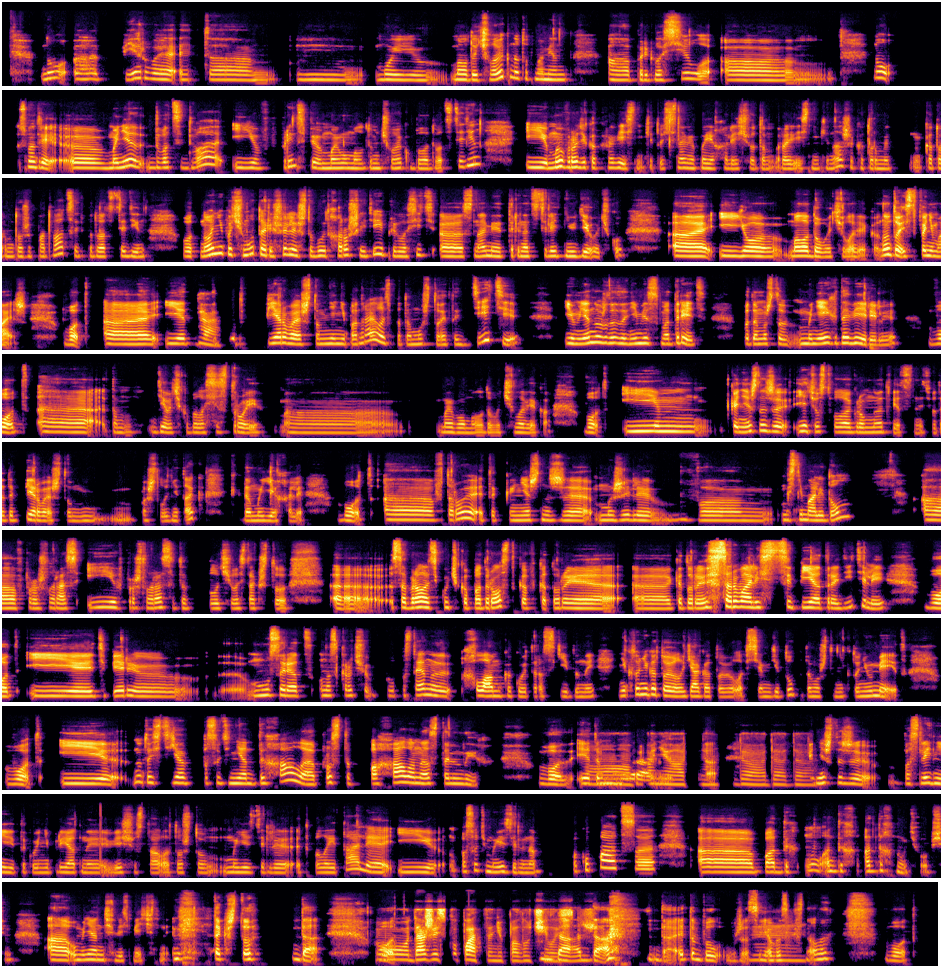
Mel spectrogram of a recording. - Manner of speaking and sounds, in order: other background noise; tapping; laughing while speaking: "сорвались"; chuckle; chuckle
- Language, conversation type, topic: Russian, advice, Как справляться с неожиданными проблемами во время поездки, чтобы отдых не был испорчен?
